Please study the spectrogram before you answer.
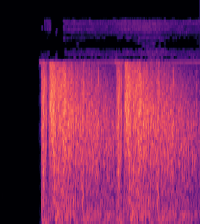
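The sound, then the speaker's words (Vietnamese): Loud explosion from a powerful magical attack on a white protective barrier in a fantasy battle. It bursts in suddenly after a moment of silence and continues as a dense, roaring rumble to the end. “Liên tiếp truyền đến tiếng nổ động trời”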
